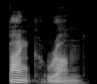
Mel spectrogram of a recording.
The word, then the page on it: bank run: British English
